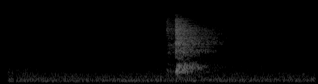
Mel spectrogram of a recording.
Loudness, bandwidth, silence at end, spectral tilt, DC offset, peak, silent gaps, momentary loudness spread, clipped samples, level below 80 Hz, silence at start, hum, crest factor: -42 LUFS; 11 kHz; 0 s; -1 dB/octave; under 0.1%; -24 dBFS; none; 24 LU; under 0.1%; -82 dBFS; 0.05 s; none; 26 dB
